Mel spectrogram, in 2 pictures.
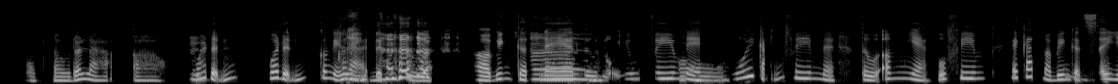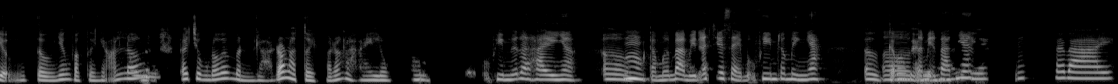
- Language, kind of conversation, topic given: Vietnamese, podcast, Bạn từng cày bộ phim bộ nào đến mức mê mệt, và vì sao?
- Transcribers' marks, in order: tapping; laugh; unintelligible speech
